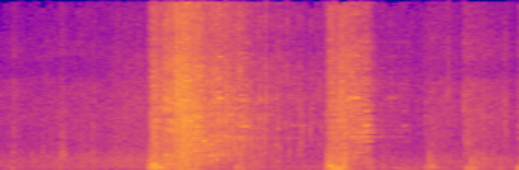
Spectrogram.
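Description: Clay pots smash and shatter with a loud crash.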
